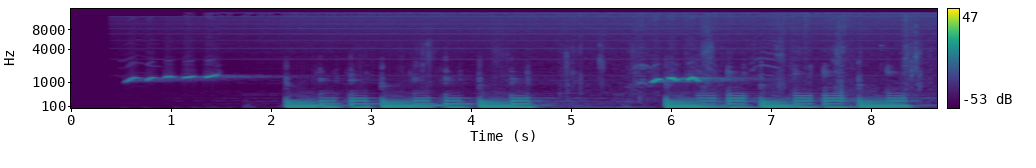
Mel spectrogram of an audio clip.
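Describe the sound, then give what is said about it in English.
A cat meows in a quick run of short, bright calls, then a loud, rhythmic series of lower, throaty meows repeats steadily, with no one talking. “It's a cat.”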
